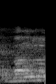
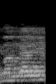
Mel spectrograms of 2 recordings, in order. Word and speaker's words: bungalow: Actually बंगलो इज ए बंगाली word. Bengali people say बंगला for their house. म्हणजे जे बंगाली लोक आहेत ते आपल्या घराला काय म्हणतात, बंगला बोलतात. So British pronounce it like बंगलो.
